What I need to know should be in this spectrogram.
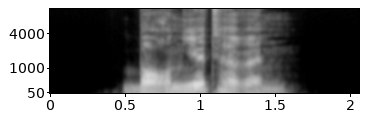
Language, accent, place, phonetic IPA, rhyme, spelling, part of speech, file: German, Germany, Berlin, [bɔʁˈniːɐ̯təʁən], -iːɐ̯təʁən, bornierteren, adjective, De-bornierteren.ogg
- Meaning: inflection of borniert: 1. strong genitive masculine/neuter singular comparative degree 2. weak/mixed genitive/dative all-gender singular comparative degree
